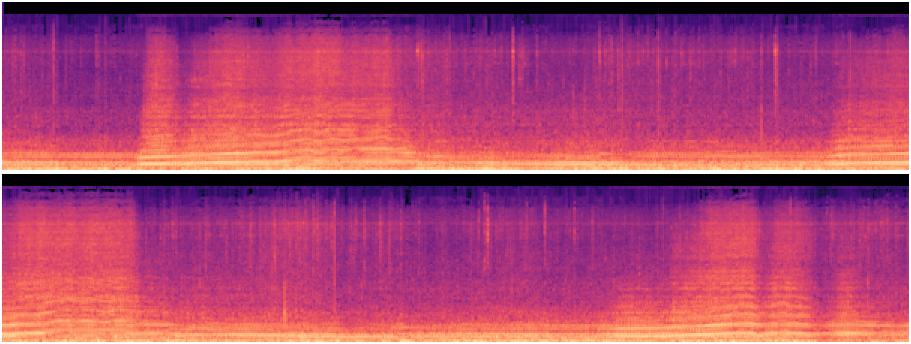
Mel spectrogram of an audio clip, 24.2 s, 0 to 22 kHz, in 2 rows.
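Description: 2020 Ford Mustang GT's 5.0-litre V8 heard from inside the cabin, accelerating hard three times, about nine seconds apart, each pull rising in pitch for about three seconds without a gear change, then easing back to a steady part-throttle drone between pulls.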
